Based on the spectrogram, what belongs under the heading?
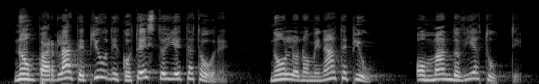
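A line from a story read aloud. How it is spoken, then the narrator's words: Angry shout. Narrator (Italian): il principe gridò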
